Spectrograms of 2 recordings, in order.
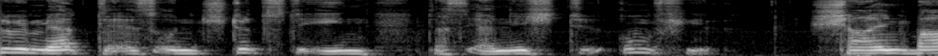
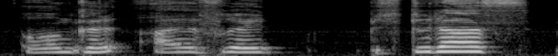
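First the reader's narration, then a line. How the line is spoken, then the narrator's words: Strange tired voice. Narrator (German): Max' Stimme klang irgendwie seltsam und müde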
